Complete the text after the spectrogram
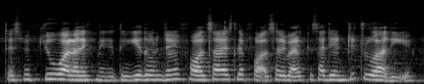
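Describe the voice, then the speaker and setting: Talking very fast in a medium-pitched, fairly bright voice with fairly even intonation, a woman teaches math informally. She explains problems step by step and frequently answers the questions she poses.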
